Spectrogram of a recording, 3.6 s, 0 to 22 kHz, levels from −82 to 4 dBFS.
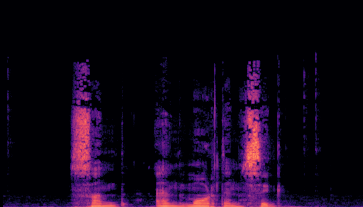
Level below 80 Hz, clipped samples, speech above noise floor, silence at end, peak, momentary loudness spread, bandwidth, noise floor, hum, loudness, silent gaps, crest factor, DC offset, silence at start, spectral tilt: -46 dBFS; under 0.1%; 38 dB; 0.7 s; -2 dBFS; 14 LU; 16 kHz; -60 dBFS; none; -21 LUFS; none; 22 dB; under 0.1%; 0.7 s; -3 dB/octave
